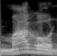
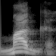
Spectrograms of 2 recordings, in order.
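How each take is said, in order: First: The final consonant bounces with an echo vowel. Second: The final consonant stops cleanly without an echo. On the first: The speaker calls it wrong. "আপনি যদি মাগো বলেন তখন কি হয়ে যাবে বলেন তো? কলকলা হয়ে যাবে।" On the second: The speaker calls it right. "এটা হচ্ছে মাগো না মাগ।"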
